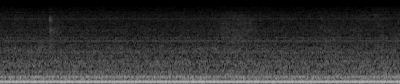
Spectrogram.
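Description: Steady low hum with an even background hiss, unchanging throughout, and one faint click about half a second in.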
